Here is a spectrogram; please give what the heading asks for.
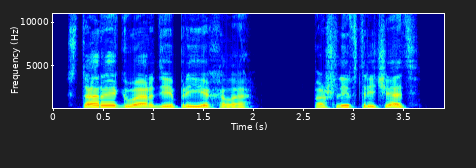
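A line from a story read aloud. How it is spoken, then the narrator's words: Sleepy young man. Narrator (Russian): молодой человек сонно поморщился, и сказал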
